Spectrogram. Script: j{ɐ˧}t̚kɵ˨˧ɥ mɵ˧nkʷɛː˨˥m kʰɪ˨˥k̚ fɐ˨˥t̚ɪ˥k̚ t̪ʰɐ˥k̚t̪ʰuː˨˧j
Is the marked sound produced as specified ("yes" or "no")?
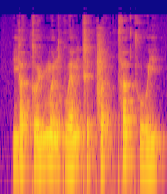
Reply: no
